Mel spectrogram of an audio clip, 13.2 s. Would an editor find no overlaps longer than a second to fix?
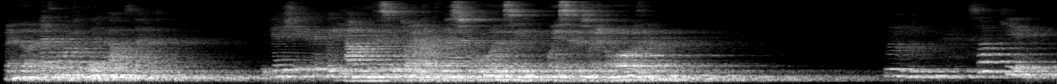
No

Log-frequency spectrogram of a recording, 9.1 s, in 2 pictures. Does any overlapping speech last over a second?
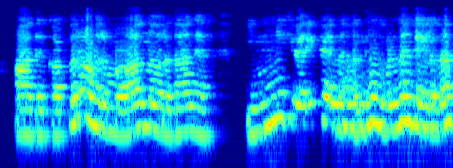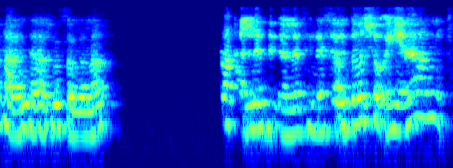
No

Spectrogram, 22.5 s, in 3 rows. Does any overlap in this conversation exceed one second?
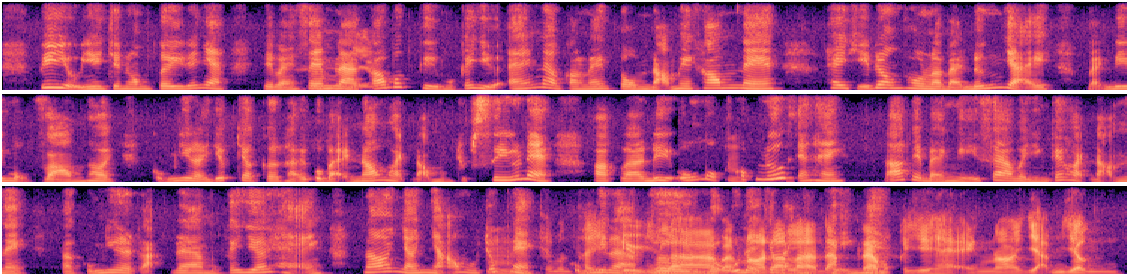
Yes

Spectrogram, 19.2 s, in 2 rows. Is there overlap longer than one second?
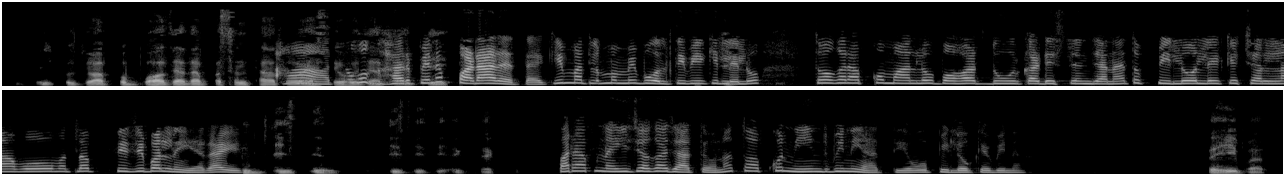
Yes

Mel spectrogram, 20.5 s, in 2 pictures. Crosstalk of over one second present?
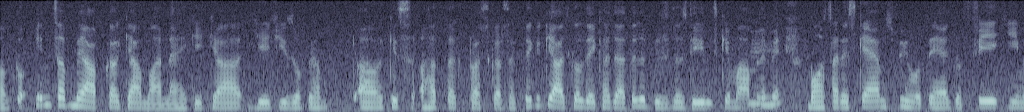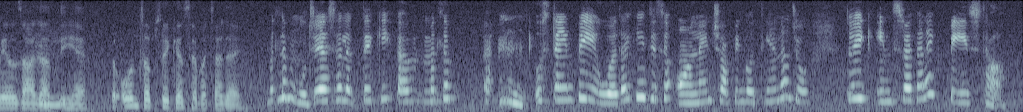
No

